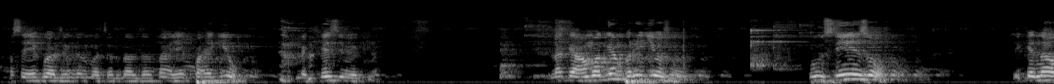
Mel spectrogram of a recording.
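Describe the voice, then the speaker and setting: A man's voice: high-pitched, darkish tone. A man with a Gujarati accent giving a devotional satsang sermon, telling parables and asking rhetorical questions. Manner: storytelling, rhetorical questions, quoting devotional verses. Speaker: satsang preacher. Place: home courtyard gathering. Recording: roomy, distant mic with long reverb.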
